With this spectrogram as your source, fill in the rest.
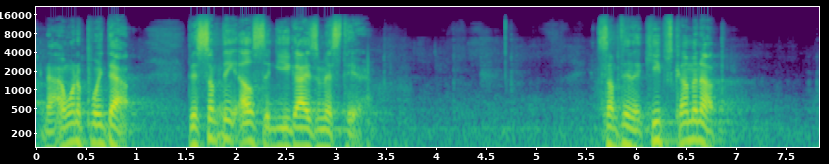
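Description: A man speaks calmly close to the microphone in short bursts.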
